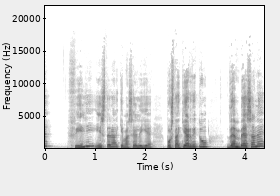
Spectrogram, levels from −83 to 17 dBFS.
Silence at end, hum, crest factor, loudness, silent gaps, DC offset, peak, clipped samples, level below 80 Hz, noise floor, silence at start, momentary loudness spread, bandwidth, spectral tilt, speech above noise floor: 0 s; none; 18 dB; -22 LUFS; none; under 0.1%; -4 dBFS; under 0.1%; -56 dBFS; -50 dBFS; 0 s; 10 LU; 14.5 kHz; -4.5 dB/octave; 28 dB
